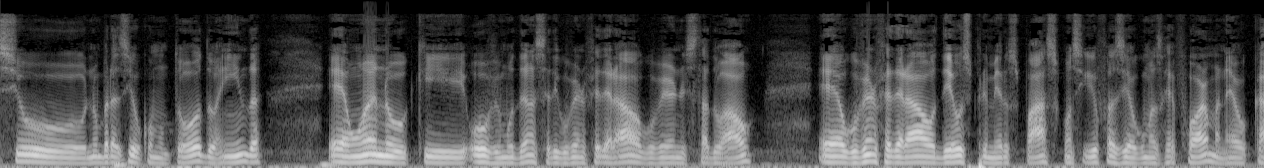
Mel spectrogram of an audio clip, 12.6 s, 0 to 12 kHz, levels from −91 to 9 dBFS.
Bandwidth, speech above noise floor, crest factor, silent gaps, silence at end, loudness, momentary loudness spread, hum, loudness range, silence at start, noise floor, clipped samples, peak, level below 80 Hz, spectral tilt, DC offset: 9.2 kHz; 20 dB; 14 dB; none; 0 s; -15 LUFS; 9 LU; none; 3 LU; 0 s; -34 dBFS; under 0.1%; 0 dBFS; -32 dBFS; -8 dB/octave; under 0.1%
